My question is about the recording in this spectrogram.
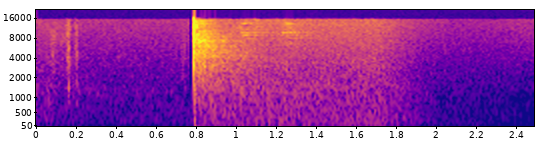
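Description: A single sharp knock or click in a large, hard-walled room about a second in, followed by a moment of faint room noise before the sound cuts out entirely.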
